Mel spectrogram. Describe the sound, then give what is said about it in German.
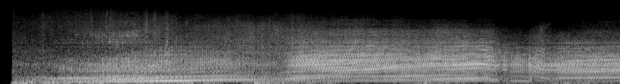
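A car engine revs hard, its pitch climbing steadily, easing briefly, then rising again in a second strong run-up. Loud, with no one talking. “Aber jetzt bei diesem spezifischen Motorengefährt, Gefährt. Also Auto.”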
